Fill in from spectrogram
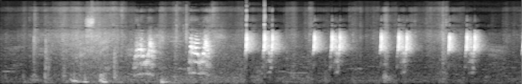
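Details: A man speaks briefly before a common quail takes over with a steady run of crisp three-note calls, each phrase snapped out about once a second.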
